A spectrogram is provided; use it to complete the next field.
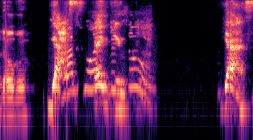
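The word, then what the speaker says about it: Aduba: Oh, and Uzo, I forget how to pronounce her last name. Adoba.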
